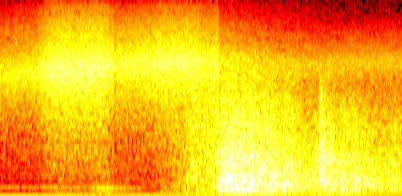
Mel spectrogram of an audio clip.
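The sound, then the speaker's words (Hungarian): A storm at sea rages with strong, gusting wind tearing at the sails of a sailing ship and hissing rain, then deep rumbling thunder rolls in and builds. No voices, just a loud, continuous wash of weather. “Ekkor hirtelen beborult az ég, erős szél kerekedett, tépte, szakította a vitorla vásznait.”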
